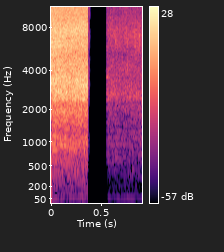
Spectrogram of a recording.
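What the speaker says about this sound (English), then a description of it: "I'm gonna throw in my water." Water poured into a hot pan of oil-toasted rice throws up a loud, broad steaming hiss for a moment, then an abrupt gap and a softer, lingering sizzle.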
